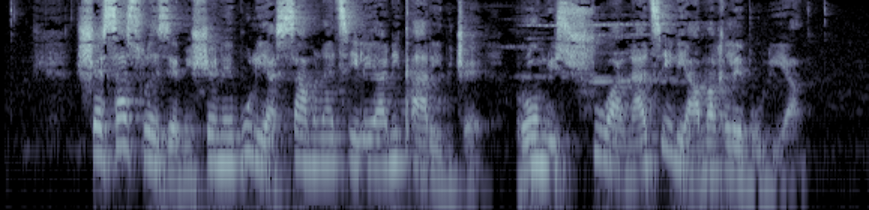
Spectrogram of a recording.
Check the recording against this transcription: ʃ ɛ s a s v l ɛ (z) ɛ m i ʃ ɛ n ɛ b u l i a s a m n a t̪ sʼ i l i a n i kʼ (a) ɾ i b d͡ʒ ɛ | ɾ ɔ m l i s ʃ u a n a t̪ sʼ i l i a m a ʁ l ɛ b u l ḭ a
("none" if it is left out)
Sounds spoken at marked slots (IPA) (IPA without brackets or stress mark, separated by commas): z, a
